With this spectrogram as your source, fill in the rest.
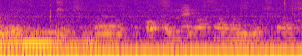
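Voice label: "can", spoken word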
